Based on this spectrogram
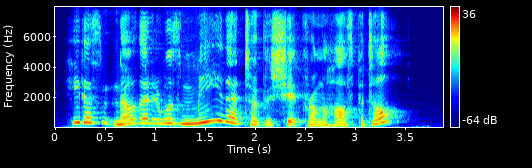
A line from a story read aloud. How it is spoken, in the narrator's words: the first man scoffs, sounding surprisingly immature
